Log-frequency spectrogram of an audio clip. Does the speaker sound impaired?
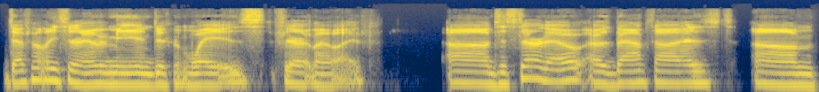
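Yes: congenital muscular dystrophy; uses ventilator, goes out downtown independently with ventilator.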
